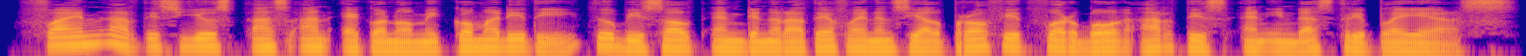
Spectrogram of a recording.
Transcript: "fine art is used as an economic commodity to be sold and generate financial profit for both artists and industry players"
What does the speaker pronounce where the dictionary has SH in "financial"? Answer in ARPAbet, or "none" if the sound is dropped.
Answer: S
